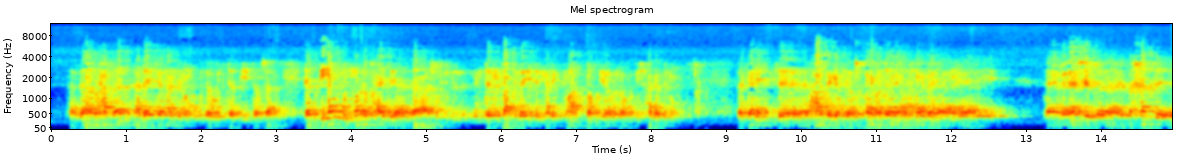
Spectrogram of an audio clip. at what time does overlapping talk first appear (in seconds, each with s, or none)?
10.9 s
